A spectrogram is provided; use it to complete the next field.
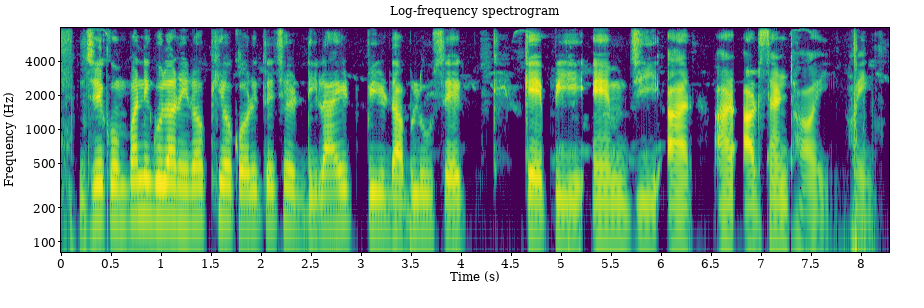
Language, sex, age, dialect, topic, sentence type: Bengali, male, 18-24, Western, banking, statement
